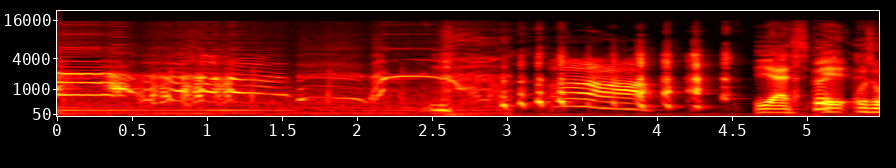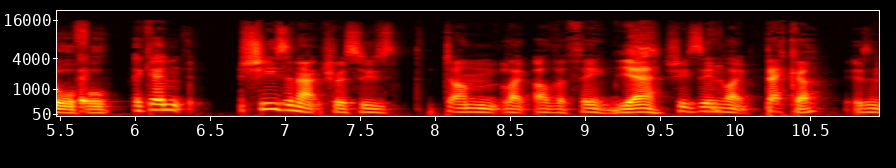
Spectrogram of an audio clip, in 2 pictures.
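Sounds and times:
woman screaming from a film: 0:00.0 - 0:04.1
laughter: 0:00.4 - 0:01.6, 0:02.5 - 0:05.8
speech: 0:04.7 - 0:10.9.

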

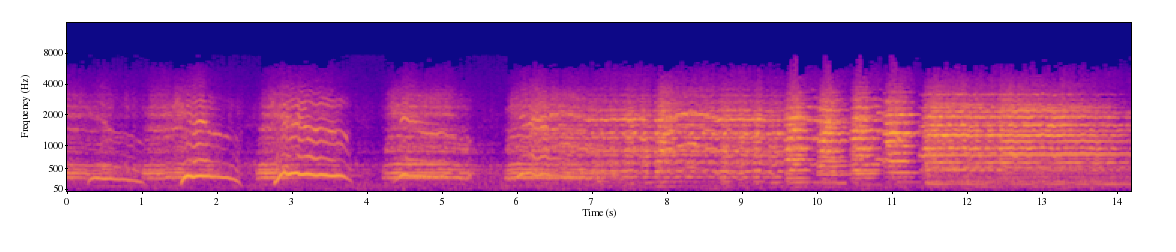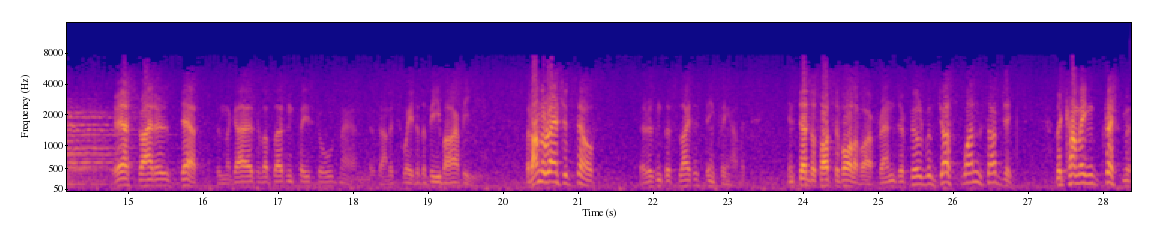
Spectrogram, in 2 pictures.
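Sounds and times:
steam train whistle shrieking: 0:00.0 - 0:15.1
low rumble of the moving train: 0:00.0 - 0:28.3
speech: 0:01.5 - 0:01.8, 0:15.1 - 0:28.3.

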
